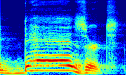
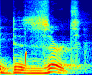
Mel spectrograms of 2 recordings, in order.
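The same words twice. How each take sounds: First: "desert" slowly as DEEEZ-ert, first syllable stretched; English desert. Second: "dessert" slowly as dih-ZERT; low "dessert", z sound, second syllable stressed; English dessert. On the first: Teacher translates le désert, exaggerated pronunciation model. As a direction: lean hard on the start of "desert". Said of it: "l'accent est mis sur la première syllabe". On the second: Teacher translates le dessert, careful pronunciation model. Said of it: "ça se prononce dessert". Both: Shown as a demonstration.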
